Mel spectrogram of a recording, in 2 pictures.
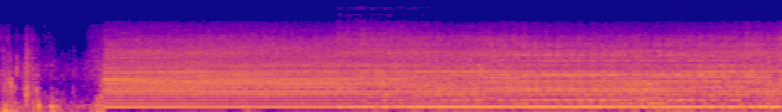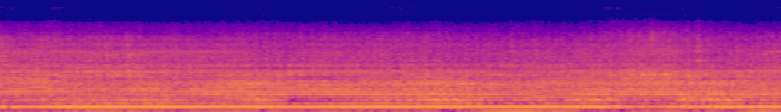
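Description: An electric sander whirs steadily and loudly, grinding against wood.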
